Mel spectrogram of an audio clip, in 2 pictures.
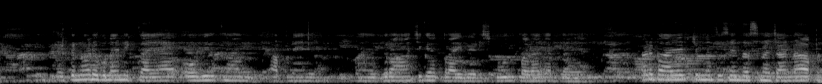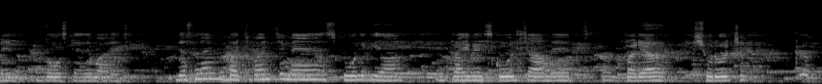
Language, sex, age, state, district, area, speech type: Dogri, male, 18-30, Jammu and Kashmir, Udhampur, rural, spontaneous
